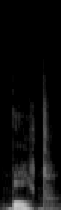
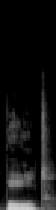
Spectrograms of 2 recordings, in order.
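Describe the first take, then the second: First: It is said the Mongolian way, as written. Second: It is read as the English word spelled.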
